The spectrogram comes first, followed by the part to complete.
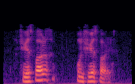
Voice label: "fuessball", alsace

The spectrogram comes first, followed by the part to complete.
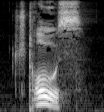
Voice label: "stross", alsace

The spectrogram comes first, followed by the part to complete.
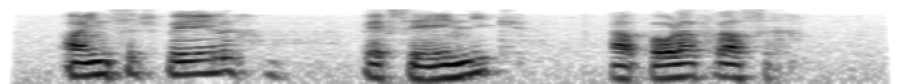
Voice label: "einzelspeeler", alsace

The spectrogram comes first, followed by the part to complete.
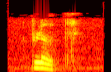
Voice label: "platt", alsace

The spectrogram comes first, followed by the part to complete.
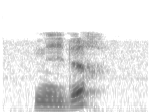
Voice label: "nidder", alsace

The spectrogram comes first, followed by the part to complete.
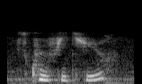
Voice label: "konfitur", alsace

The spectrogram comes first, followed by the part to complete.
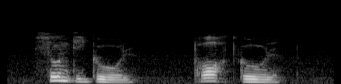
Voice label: "sundigool", Alsace

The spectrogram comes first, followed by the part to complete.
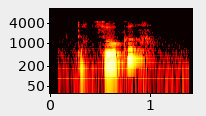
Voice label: "zucker", alsace

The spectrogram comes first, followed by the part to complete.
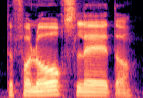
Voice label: "verlaasleiter", alsace

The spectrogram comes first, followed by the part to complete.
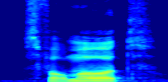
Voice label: "format", alsace

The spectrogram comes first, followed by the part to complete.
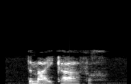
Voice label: "maikafer", alsace

